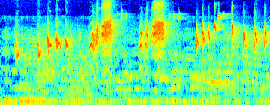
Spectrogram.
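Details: Long-tailed shrike song used to coax silent birds into singing, a varied run of clipped chirps, harsh broadband notes and quick whistled phrases, with a low background hum throughout.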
